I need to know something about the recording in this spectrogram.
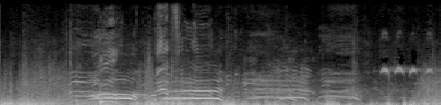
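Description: Young men shout loudly across an outdoor field.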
